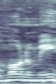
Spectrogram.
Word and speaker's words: Mon Ami: We're here today to review Mon Ami, or Mon Ami. No, Mon Ami. That's how it's pronounced.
